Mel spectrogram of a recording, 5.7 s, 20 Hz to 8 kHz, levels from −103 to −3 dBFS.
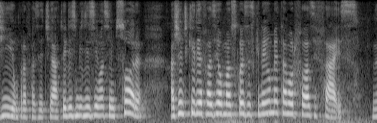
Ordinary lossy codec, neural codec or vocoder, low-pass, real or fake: none; none; none; real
